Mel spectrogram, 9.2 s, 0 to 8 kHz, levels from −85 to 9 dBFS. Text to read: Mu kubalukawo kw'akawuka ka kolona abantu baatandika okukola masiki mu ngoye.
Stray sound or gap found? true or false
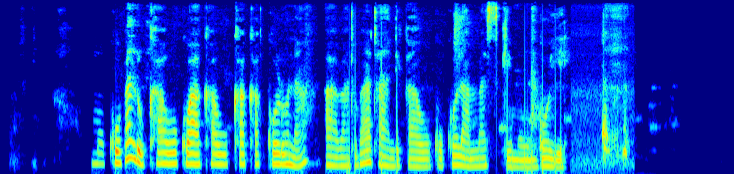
true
